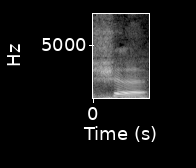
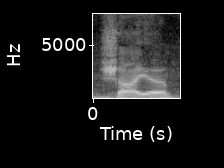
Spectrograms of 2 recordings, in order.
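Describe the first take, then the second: First: The word has a weak, reduced vowel. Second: The word has a full vowel, like 'fire'. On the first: It is the ending of a place name. "as soon as you connect shire to a city ... then it changes to shire" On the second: It is the word on its own. "which means county, will be pronounced shire"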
